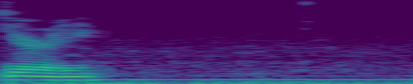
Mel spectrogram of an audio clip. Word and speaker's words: Jiří: How do you say that? Yuri? It's like Yuri.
